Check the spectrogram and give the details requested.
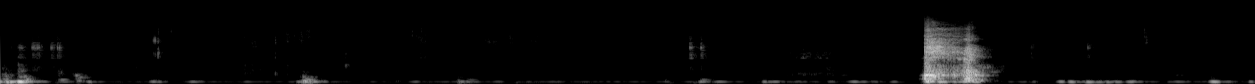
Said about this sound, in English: did you get that cough since you came here? Yeah, I got a cold.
